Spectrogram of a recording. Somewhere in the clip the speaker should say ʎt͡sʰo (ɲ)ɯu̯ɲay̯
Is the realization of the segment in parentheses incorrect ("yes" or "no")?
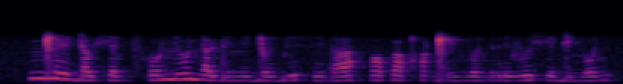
no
